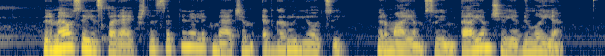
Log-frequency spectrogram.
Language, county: Lithuanian, Vilnius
